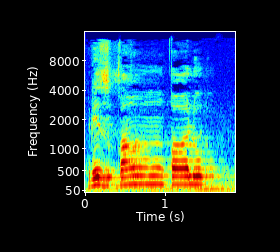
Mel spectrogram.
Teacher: Jadi rizqan seperti ada nunnya disembunyikan. Nunnya tanwin, nunnya disembunyikan. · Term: ikhfa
